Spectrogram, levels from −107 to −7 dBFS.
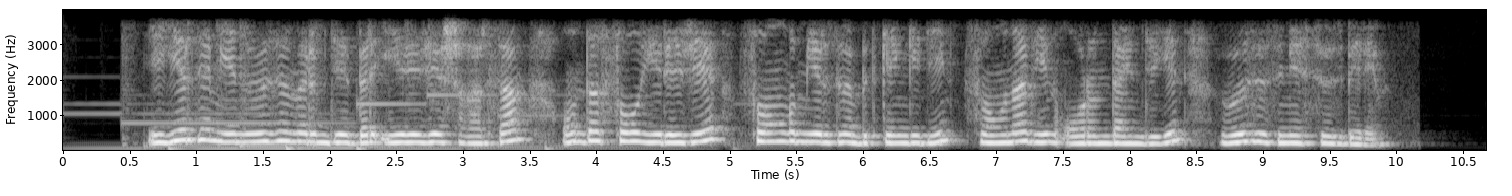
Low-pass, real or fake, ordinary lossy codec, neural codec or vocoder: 3.6 kHz; real; none; none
